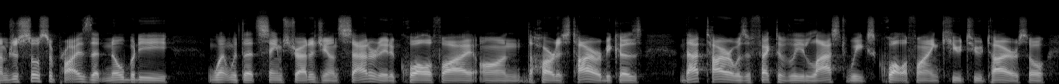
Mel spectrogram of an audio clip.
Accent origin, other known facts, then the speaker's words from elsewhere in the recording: Netherlands; I'm from the Netherlands and I still don't understand.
